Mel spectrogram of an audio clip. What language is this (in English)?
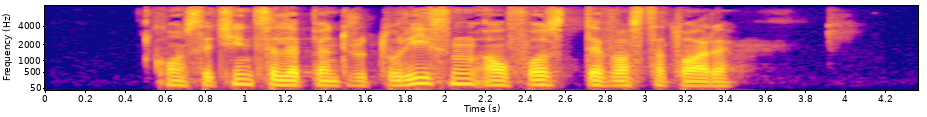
Romanian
